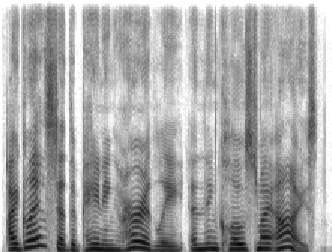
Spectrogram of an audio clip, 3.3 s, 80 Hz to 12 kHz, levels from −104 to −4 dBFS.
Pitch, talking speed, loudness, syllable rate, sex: 250 Hz, 200 wpm, -16 LUFS, 5.3 syllables/s, female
